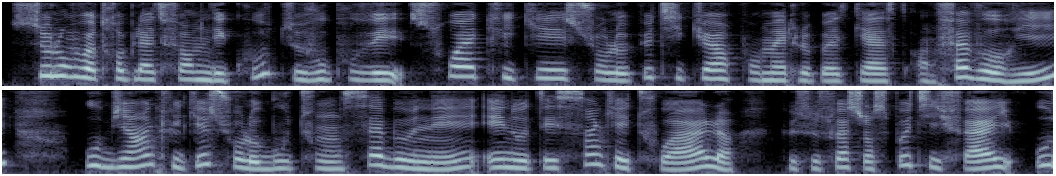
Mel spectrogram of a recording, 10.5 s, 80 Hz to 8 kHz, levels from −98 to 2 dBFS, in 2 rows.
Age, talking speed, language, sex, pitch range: 20-39, 200 wpm, French, female, 210-275 Hz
